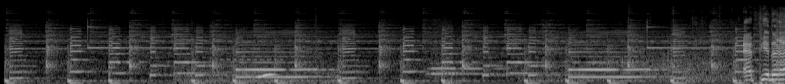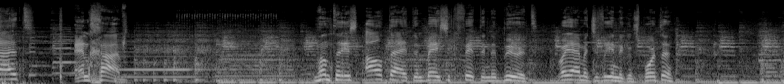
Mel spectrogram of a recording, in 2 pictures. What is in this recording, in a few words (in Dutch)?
sportief, voice-over; Basic-Fit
